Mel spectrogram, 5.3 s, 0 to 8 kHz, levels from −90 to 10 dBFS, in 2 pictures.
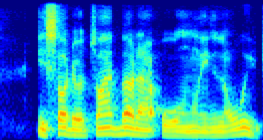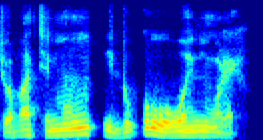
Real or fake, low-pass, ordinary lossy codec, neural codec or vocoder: fake; 7.2 kHz; none; codec, 16 kHz, 0.8 kbps, ZipCodec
